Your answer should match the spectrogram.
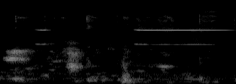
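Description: A short high-pitched electronic beep about half a second in, then a steady high-pitched electronic tone starting just over a second in and held to the end.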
